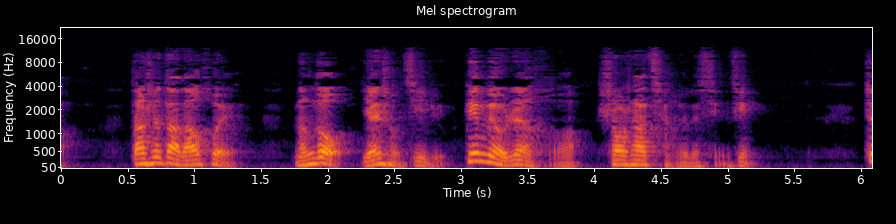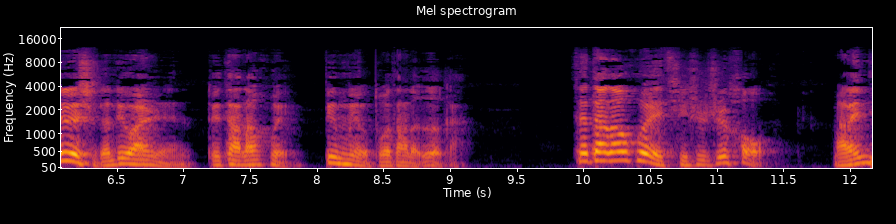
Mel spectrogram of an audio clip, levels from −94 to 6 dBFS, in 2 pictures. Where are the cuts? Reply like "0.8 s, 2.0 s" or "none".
3.0 s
